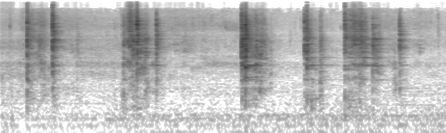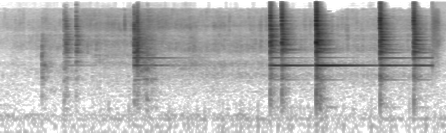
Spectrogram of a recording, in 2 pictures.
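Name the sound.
stirring chicken curry with spices in a copper lagan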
